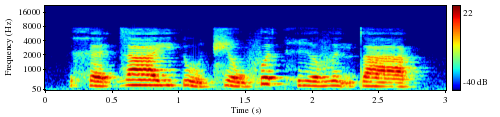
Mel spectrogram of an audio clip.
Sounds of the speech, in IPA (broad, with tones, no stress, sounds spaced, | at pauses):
x ɛ˨˩ t̚ z aː˧ j ɗ u˧˩ t͡ɕ ə˧˩ w f ə˦˥ t̚ h i˨˩ ə̯ v ḛ˧˨ ŋ t̪ aː˨˩ k̚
